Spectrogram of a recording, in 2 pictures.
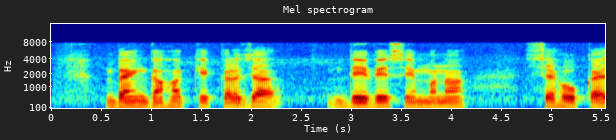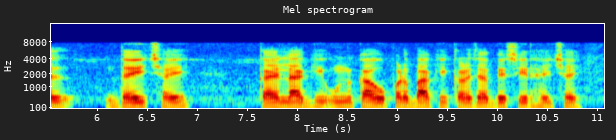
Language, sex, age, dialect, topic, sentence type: Magahi, male, 25-30, Western, banking, statement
